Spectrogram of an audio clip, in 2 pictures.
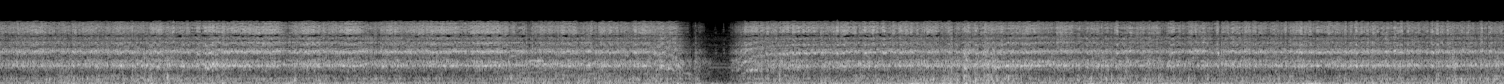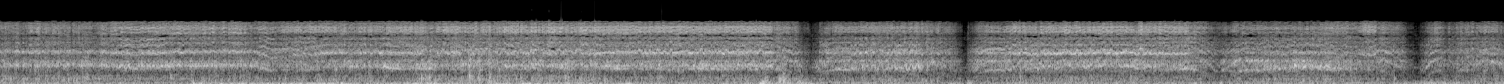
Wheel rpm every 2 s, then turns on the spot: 240, 230, 230, 140, 220, 230, 230, 230, 220, 210, 210, 150, 130, 160, 130.
none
